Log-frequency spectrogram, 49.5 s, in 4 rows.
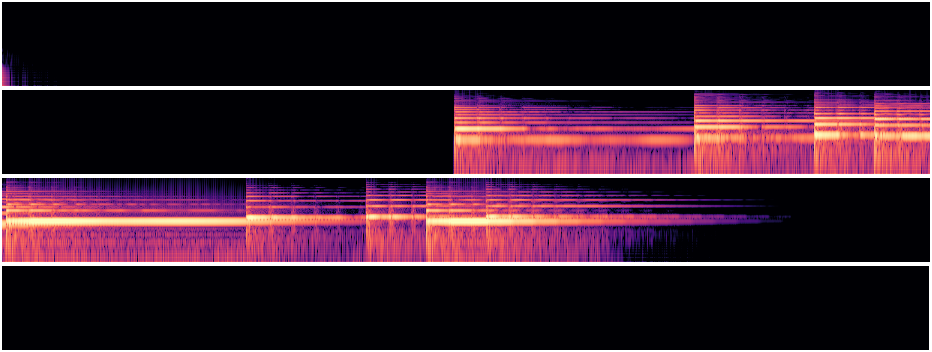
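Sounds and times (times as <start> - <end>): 
piano: 18.4 - 34.4.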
